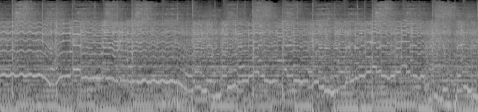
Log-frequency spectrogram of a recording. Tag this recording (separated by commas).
Strum, Guitar, Musical instrument, Music, Plucked string instrument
